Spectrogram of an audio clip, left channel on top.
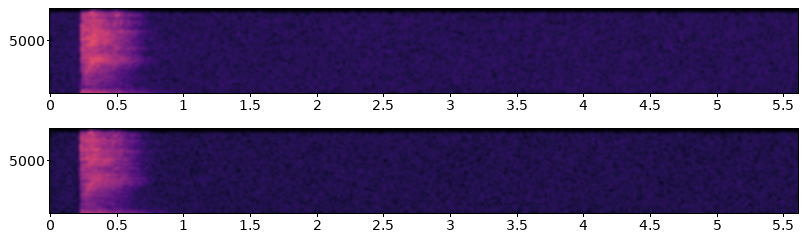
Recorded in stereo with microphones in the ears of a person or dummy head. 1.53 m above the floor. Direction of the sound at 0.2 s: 65° right (ahead or behind).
